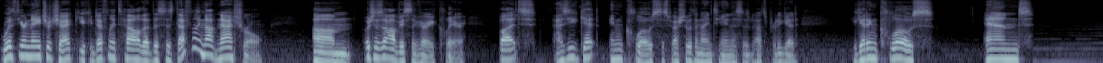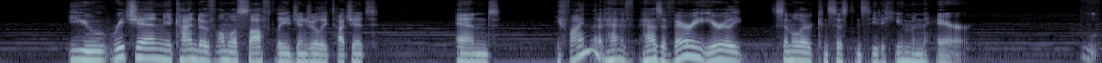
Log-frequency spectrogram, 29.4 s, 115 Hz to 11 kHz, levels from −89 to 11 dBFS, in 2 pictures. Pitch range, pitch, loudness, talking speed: 110-155 Hz, 125 Hz, -26 LUFS, 135 wpm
